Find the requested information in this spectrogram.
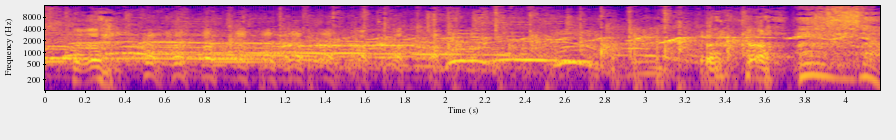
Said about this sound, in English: I am here with ERTE. Yay! Listen to that crowd. And the crowd goes wild.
